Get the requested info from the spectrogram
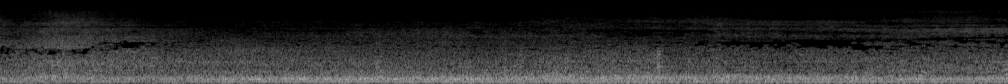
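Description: Steady low drone of an engine running, with a constant low hum and no change in pitch.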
